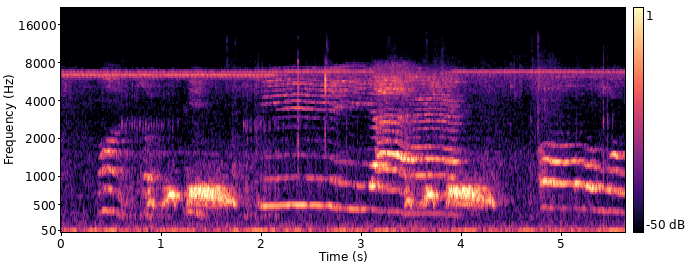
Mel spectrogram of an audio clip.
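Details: Spotted dove, a caged bird in Ba Vì, Hanoi, northern Vietnam, gives two low wavering coo phrases while clearer, harmonic descending whistled tones sound between and after them, over a steady high electronic whine.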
